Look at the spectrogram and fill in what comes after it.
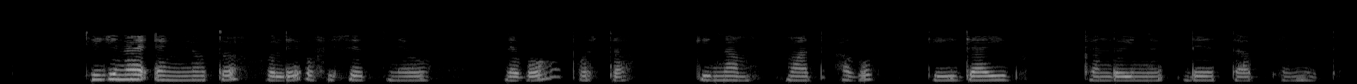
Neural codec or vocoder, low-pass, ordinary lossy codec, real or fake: none; 7.2 kHz; AAC, 16 kbps; real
